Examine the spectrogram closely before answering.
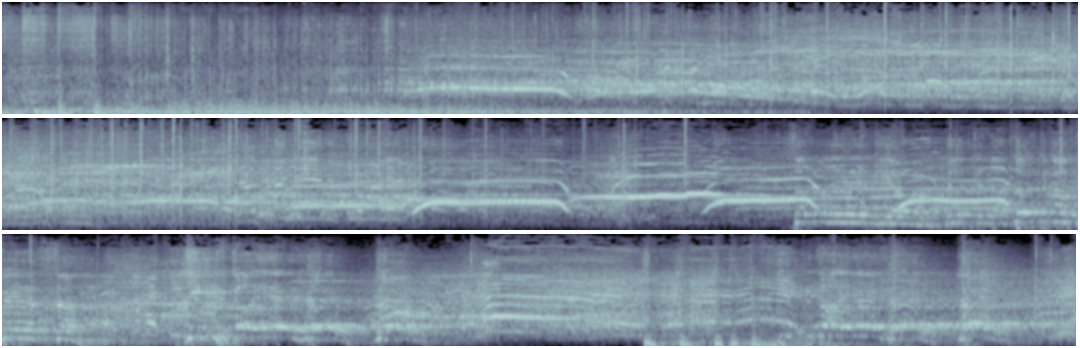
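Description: A young man sings loudly into a microphone through loudspeakers in a large echoing hall.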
